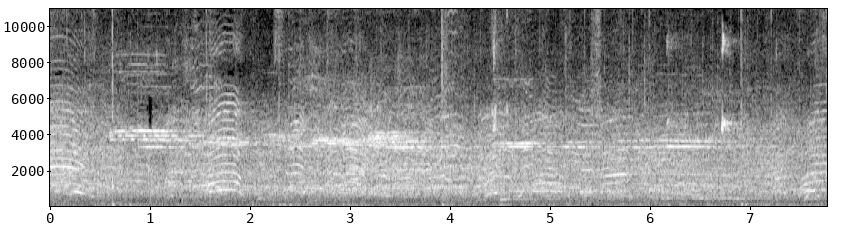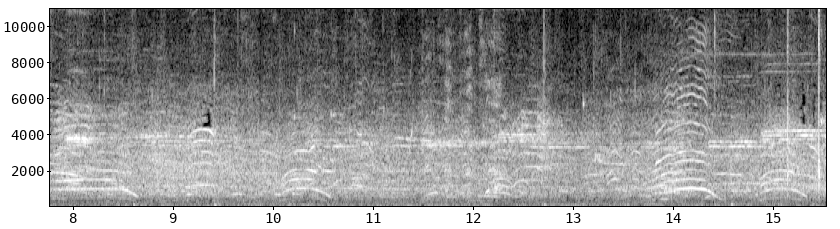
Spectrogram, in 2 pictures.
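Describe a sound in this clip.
A ball thumps off players' hands and forearms.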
